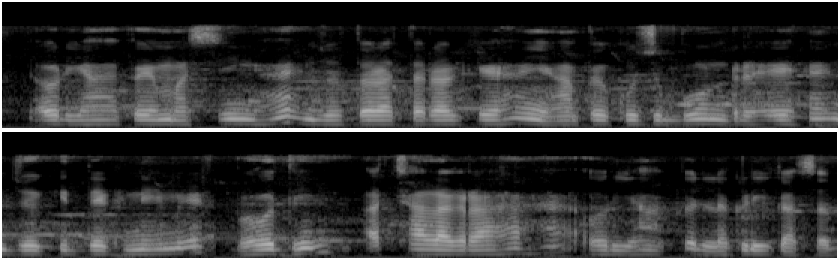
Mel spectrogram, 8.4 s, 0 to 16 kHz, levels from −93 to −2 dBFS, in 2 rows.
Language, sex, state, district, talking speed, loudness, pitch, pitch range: Maithili, male, Bihar, Supaul, 215 wpm, -40 LUFS, 130 Hz, 130-140 Hz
